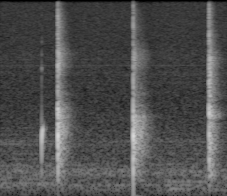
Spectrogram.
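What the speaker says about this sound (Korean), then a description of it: "제가 박수를 쳐볼게요" Three sharp, separate hand claps spaced about a second apart, made to show how a string instrument and its bow match in tension, each crack loud and close with a brief decay, preceded by a softer small tap.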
